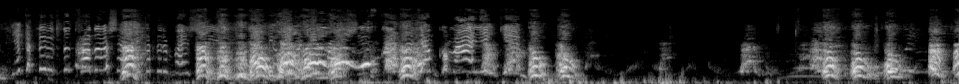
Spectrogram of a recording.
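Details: Yakutian Laika dogs at Chochur Muran giving a run of loud, rough barks in uneven bursts, some yelping and high-pitched, with people talking nearby.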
